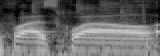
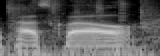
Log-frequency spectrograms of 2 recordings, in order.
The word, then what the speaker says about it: Pascal: Like Han Zimmer, Pedro Pasqual. I'm pronouncing it wrong. Pascal.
